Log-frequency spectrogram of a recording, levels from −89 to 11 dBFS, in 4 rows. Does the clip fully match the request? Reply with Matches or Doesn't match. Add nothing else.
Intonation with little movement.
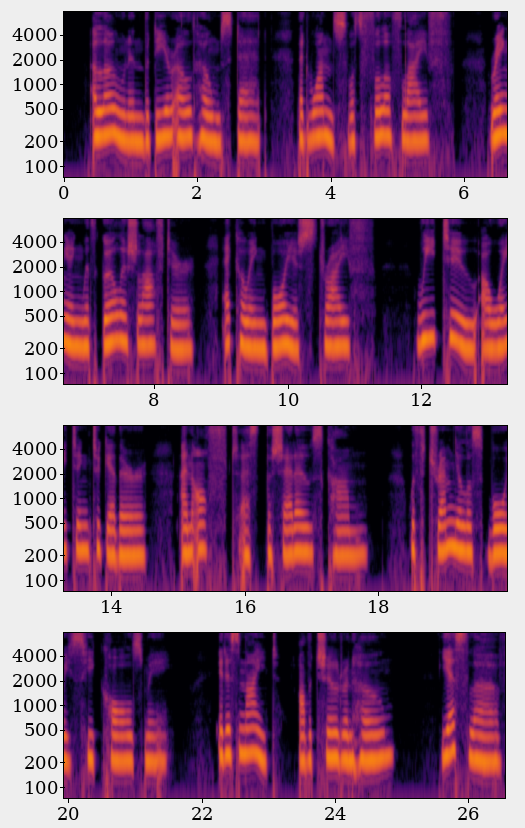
Matches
